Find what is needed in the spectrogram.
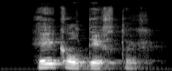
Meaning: satirist
- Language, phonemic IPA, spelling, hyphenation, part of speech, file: Dutch, /ˈɦeː.kəlˌdɪx.tər/, hekeldichter, he‧kel‧dich‧ter, noun, Nl-hekeldichter.ogg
